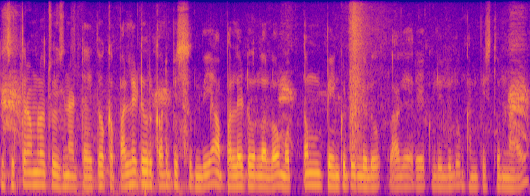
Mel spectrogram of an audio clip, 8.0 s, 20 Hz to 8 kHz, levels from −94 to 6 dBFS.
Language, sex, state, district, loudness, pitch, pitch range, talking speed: Telugu, male, Telangana, Komaram Bheem, -16 LUFS, 120 Hz, 115-130 Hz, 90 wpm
